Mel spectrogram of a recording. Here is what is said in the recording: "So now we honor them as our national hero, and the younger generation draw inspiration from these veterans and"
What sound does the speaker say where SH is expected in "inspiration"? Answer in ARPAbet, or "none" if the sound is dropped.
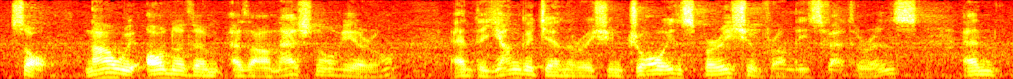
SH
